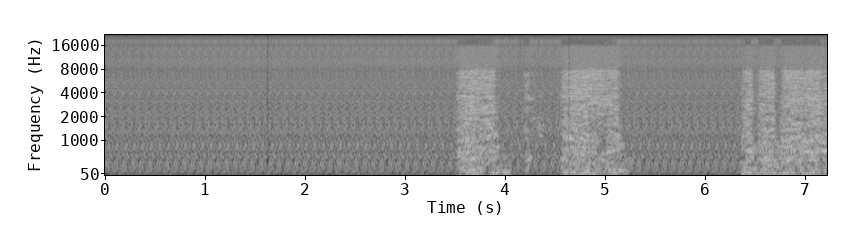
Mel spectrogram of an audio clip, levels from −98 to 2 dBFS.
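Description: At 1.62 s and again at 4.64 s the speech drops out for about 13 ms, a gap between chunks. The audio was delivered in 3-second blocks, and each join has a short stretch of silence inserted rather than the next block following on directly, likely from padding or a late start at playback. Nothing is missing from the speech itself; it is simply interrupted, heard as two brief holes spaced 3 s apart.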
